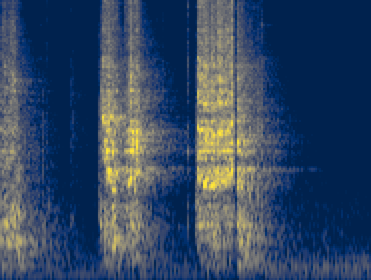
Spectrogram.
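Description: A metal part clanks on a workbench.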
